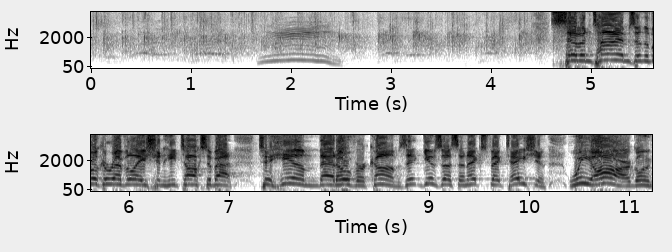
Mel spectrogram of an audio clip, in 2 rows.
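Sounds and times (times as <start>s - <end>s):
audience clapping hands: 0.0s - 5.7s
speech: 1.7s - 2.7s, 4.7s - 11.2s.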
